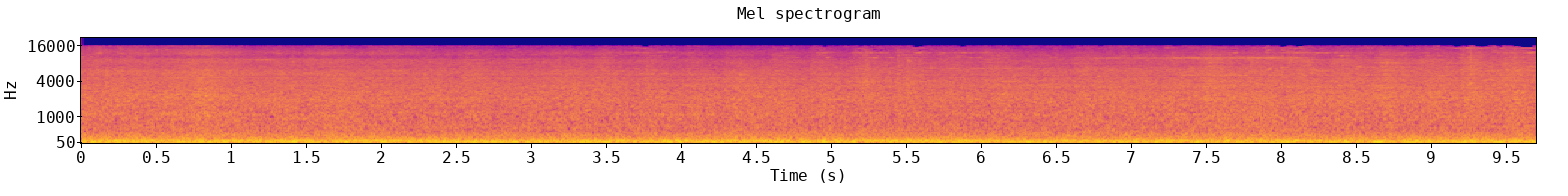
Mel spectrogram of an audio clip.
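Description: A train passing, heard as a steady low rumble.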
